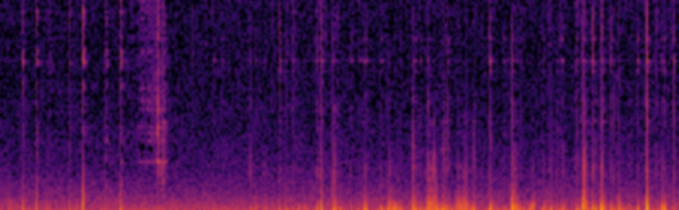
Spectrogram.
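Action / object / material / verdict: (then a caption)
tap / large square glass bottle / glass / none. Fingernails tap rapidly on the bottom and sides of a large, hollow, square blue glass bottle held at a tilt. The taps are short, dull knocks with a low-heavy body and almost no ring, scattered irregularly and growing denser and louder in the second half over a faint low background hum.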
